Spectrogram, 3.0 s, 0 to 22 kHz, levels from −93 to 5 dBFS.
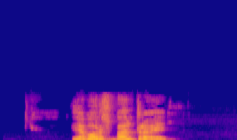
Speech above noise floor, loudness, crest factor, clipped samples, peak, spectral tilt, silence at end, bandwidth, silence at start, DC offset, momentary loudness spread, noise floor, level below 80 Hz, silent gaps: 60 dB; -17 LUFS; 18 dB; under 0.1%; -2 dBFS; -4.5 dB/octave; 0.9 s; 7.8 kHz; 0.9 s; under 0.1%; 9 LU; -77 dBFS; -64 dBFS; none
